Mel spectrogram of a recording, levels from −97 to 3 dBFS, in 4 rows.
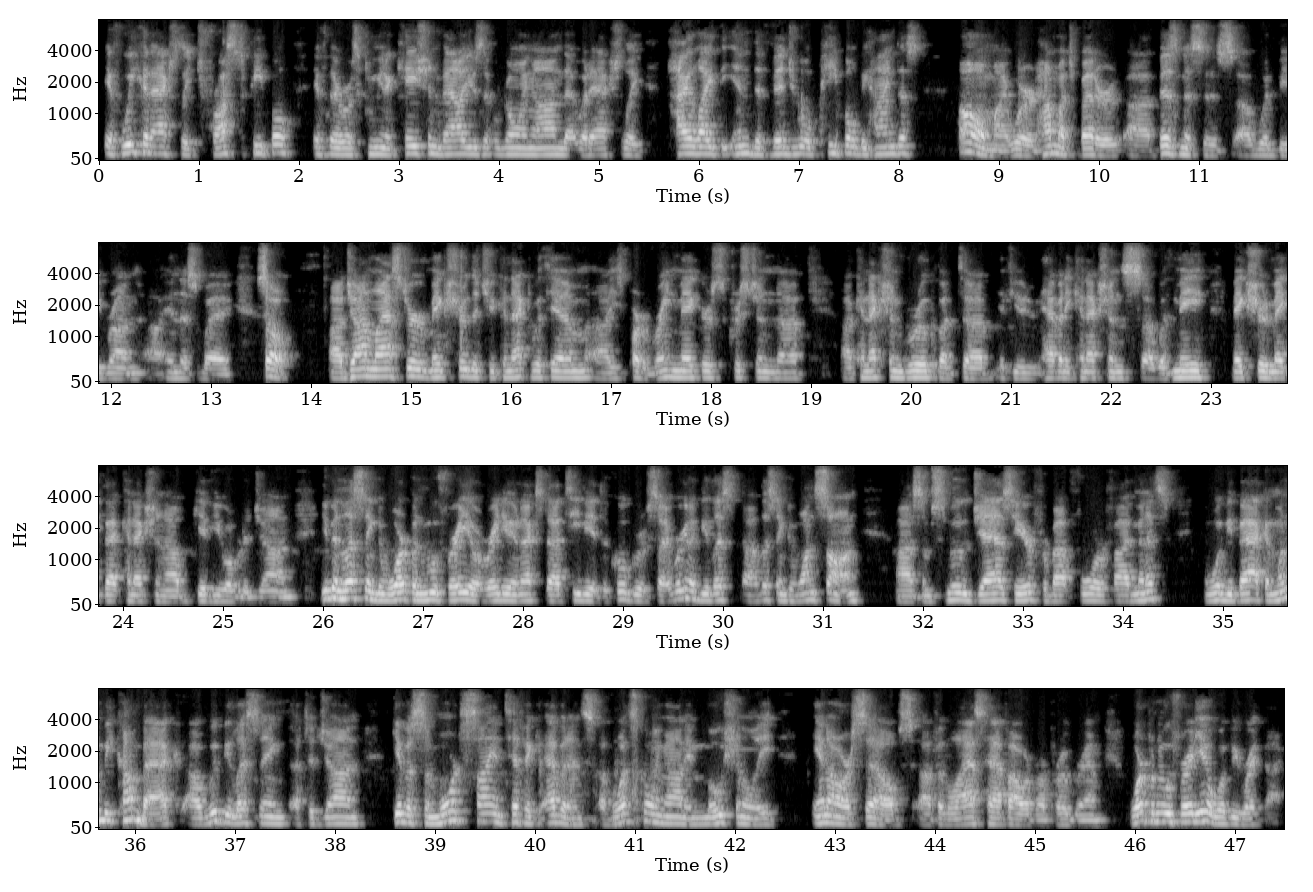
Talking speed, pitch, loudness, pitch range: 210 wpm, 135 Hz, -21 LUFS, 125-155 Hz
